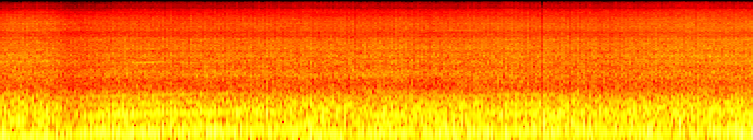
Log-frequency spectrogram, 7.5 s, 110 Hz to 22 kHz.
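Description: A Yamaha XS1100 motorcycle engine pulls hard on a test ride, a steady loud drone with rising tone as it accelerates, wind rush over it throughout.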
